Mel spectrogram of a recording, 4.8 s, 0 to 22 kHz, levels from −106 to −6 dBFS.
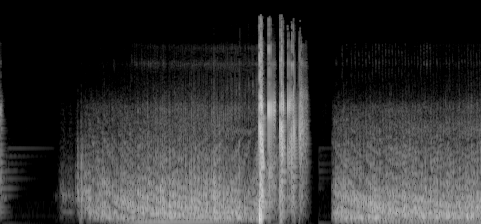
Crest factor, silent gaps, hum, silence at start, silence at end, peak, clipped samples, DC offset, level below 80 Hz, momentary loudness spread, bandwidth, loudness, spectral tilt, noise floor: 26 dB; 3.13-3.18 s; none; 0.75 s; 0 s; -10 dBFS; under 0.1%; under 0.1%; -52 dBFS; 20 LU; 15 kHz; -33 LUFS; -3 dB/octave; -85 dBFS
